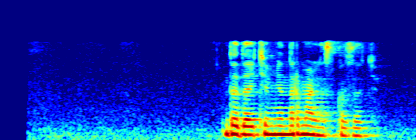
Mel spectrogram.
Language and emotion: Russian, neutral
